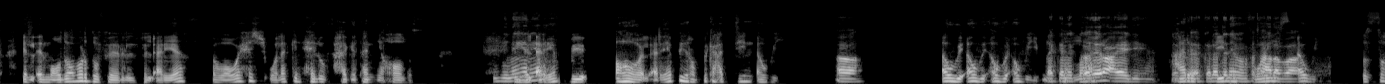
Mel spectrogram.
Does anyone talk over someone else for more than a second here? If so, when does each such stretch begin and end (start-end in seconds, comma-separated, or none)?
11.7-13.1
